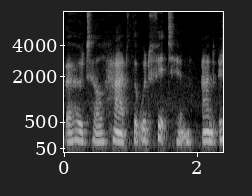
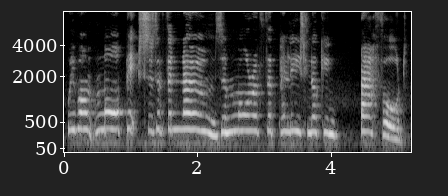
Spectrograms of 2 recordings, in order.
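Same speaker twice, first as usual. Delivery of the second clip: loud and much higher, eager demand; excited boy shouting demands at the news; 11 semitones higher, 5 dB louder than usual. Acted. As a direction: keep yelling at the screen. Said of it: "Rocky shouted at the T V".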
